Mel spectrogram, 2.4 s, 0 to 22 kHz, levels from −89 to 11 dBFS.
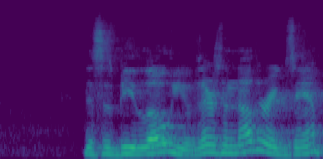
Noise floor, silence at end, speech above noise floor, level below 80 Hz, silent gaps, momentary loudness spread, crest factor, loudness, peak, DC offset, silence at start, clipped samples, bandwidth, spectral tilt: -79 dBFS; 0 s; 45 dB; -84 dBFS; none; 10 LU; 16 dB; -35 LUFS; -20 dBFS; under 0.1%; 0.65 s; under 0.1%; 13 kHz; -7 dB/octave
